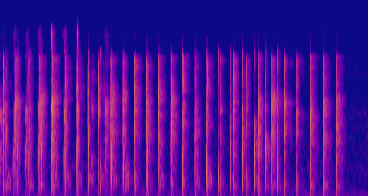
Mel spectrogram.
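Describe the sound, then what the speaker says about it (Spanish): Applause closes an online conference talk, crisp individual claps in a quick, steady rhythm of about four per second, close and clear through open microphones, then fading out. "darte un aplauso, por favor"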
